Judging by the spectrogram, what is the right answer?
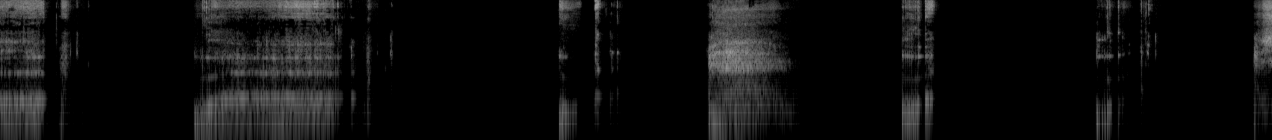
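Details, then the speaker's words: Burping in a VRChat avatar performance after chugging an energy drink: several loud, drawn-out belches with short grunts between, the longest over a second; repeated burping. "Always one last sneaky little burp. Well, not little. Almost as big as me."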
